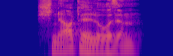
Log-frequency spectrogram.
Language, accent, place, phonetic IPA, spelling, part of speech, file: German, Germany, Berlin, [ˈʃnœʁkl̩ˌloːzm̩], schnörkellosem, adjective, De-schnörkellosem.ogg
- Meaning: strong dative masculine/neuter singular of schnörkellos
